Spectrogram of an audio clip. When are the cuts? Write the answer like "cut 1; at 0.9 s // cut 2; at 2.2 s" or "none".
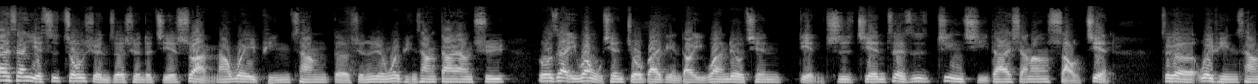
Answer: none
